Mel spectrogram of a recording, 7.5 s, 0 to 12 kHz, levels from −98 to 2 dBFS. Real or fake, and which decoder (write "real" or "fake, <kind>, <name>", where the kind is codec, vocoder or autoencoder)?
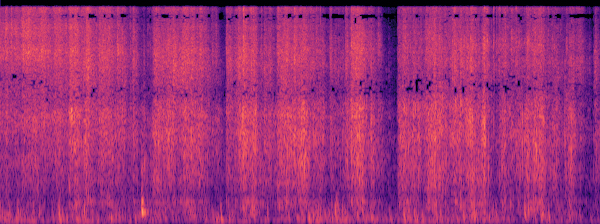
real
